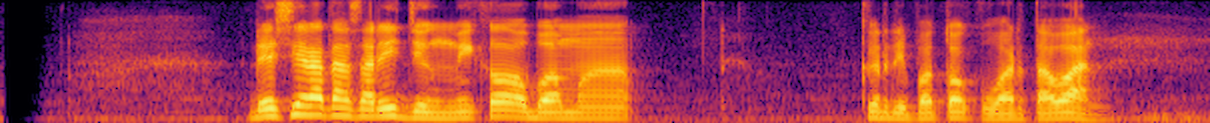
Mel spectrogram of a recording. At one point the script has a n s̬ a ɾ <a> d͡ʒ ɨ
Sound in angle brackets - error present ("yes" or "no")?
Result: yes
